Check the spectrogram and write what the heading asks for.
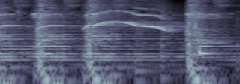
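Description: A police constable's shrill whistle swoops up and then slides down in pitch over a steady beat of heavy, punchy drum hits in a lively music track. No voices are present.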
